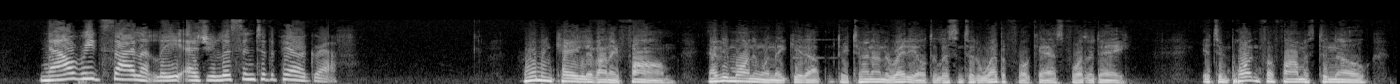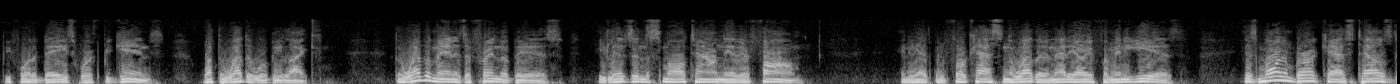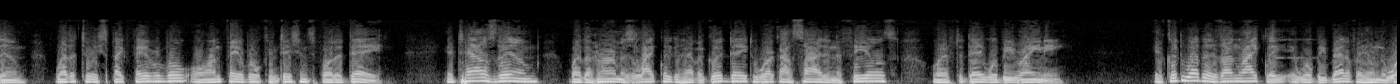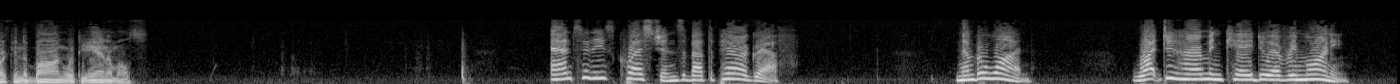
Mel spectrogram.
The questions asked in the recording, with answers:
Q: What do Herm and Kay do every morning?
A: They listen to the weather forecast for the day.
